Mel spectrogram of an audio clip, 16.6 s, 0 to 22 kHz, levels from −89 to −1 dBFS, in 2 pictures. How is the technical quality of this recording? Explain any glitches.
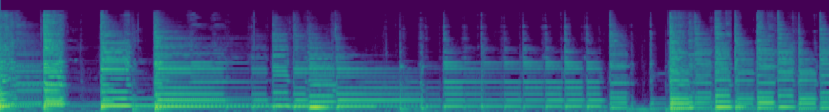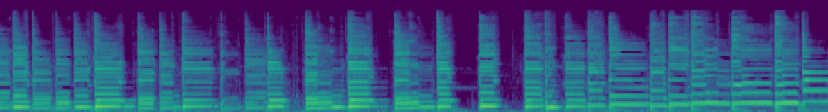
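The quality is fair at best. Lossy coding damage is plainly audible from start to finish.

The whole piece of music carries what sounds like Vorbis compression, likely at a low setting. Nothing comes through above 14.1 kHz, and the treble just under that limit is grainy and hissy. At low rates the encoder quantises the high-frequency detail so coarsely that it turns into noise of similar energy. Sustained tones come out roughened, and attacks sound blurred. That fits a bitrate of around 31 kbps.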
